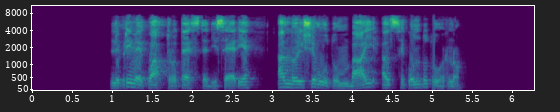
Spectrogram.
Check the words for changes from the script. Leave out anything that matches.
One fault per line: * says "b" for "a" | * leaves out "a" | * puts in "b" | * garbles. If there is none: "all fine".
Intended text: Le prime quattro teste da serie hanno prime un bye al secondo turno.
* says "di" for "da"
* says "ricevuto" for "prime"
